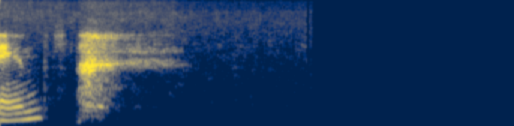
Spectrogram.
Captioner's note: giggles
